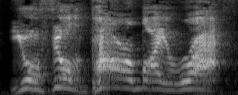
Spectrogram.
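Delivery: slow, loud, high threat; menacing shout. A narrator's reading. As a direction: threaten with booming wrath. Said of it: "said Big Melvin".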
